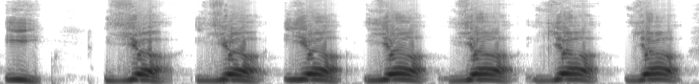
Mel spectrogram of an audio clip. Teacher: जैसे ही य बोलोगे तो इ शुरू में महसूस होगा। इ य य य य य य य जैसे सीढ़ी अटक गई हो तो इ की ध्वनि आती है। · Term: अर्ध स्वर, अर्धस्वर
